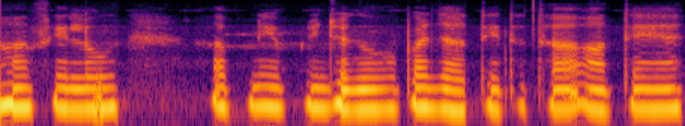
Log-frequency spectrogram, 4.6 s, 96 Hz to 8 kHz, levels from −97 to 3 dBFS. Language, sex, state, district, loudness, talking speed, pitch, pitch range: Hindi, female, Bihar, Gaya, -16 LUFS, 145 wpm, 180 Hz, 175-190 Hz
